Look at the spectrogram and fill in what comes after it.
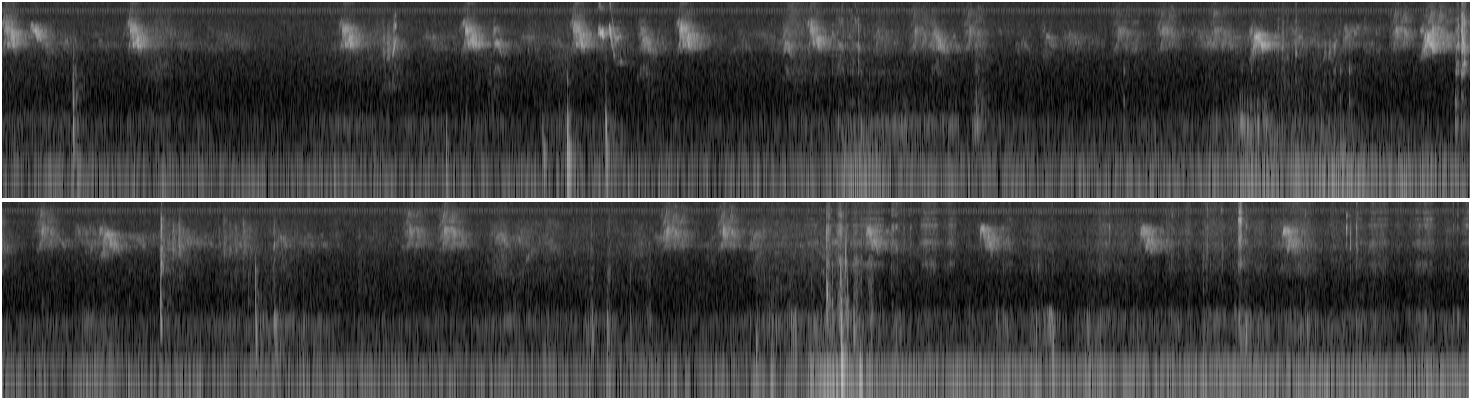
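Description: Small birds chirping over and over in short high calls. There are occasional metal clinks from the tractor's oil centrifuge parts being handled, and a louder knock about three-quarters of the way through.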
